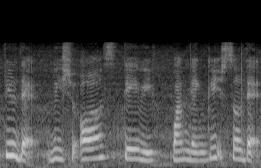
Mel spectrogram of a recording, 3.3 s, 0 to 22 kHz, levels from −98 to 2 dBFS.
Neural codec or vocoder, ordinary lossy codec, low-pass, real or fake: codec, 16 kHz, 8 kbps, FreqCodec, smaller model; none; none; fake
